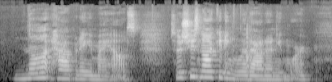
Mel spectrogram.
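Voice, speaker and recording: With lively intonation and an animated tone, a woman speaks over noticeable background noise. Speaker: makeup artist and beauty vlogger. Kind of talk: casual chat while doing makeup. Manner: fast.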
